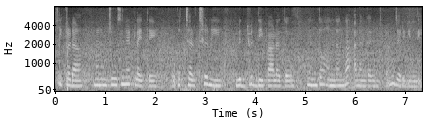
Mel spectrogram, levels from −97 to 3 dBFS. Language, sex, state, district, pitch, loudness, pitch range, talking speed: Telugu, female, Andhra Pradesh, Annamaya, 200 Hz, -16 LUFS, 190-225 Hz, 90 wpm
